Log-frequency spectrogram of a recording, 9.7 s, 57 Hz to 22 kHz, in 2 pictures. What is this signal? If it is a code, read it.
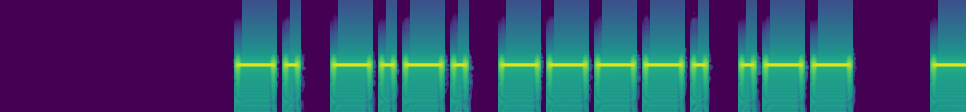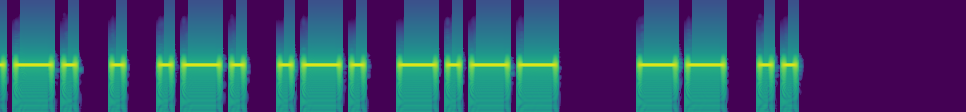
Morse code, heard as a keyed tone, about 20 wpm, 700 Hz. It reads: NC9W GERRY MI
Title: K1USN SST QSO Practice - 20wpm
